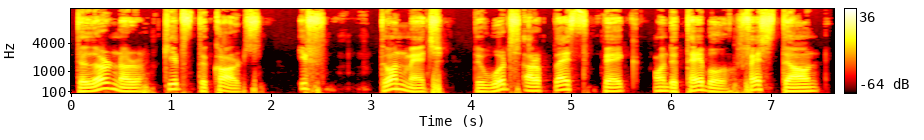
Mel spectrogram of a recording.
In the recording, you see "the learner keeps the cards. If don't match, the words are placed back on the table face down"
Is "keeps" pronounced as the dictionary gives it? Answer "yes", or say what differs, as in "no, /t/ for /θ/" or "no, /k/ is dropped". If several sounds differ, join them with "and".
yes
